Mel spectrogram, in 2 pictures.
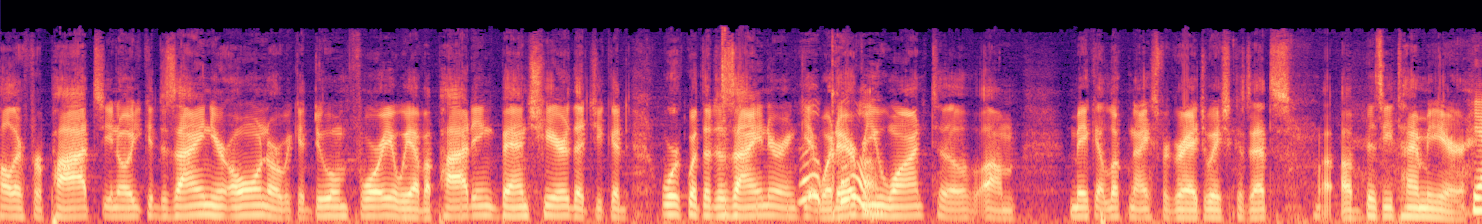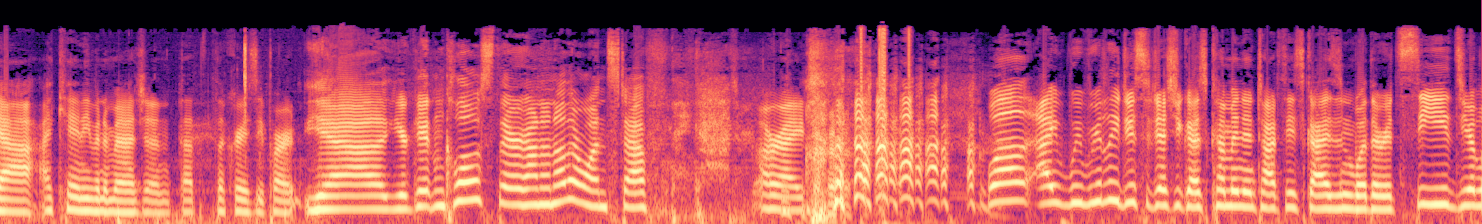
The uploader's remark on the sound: Live at Bachman's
